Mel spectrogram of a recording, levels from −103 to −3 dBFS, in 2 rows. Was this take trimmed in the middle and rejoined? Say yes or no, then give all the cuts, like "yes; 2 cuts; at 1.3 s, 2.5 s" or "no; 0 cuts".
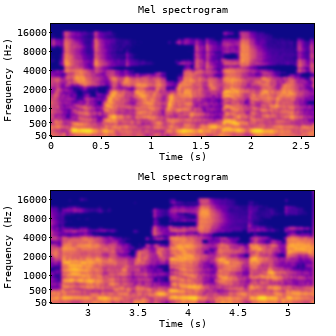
yes; 1 cut; at 1.1 s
